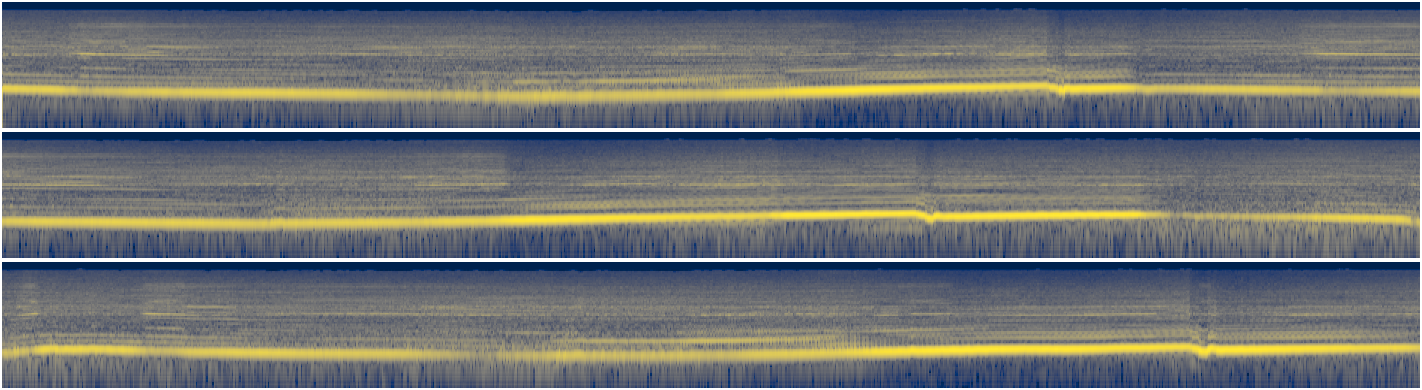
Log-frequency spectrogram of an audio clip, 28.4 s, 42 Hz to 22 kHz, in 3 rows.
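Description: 2008 Yamaha R1's inline-four engine at racing speed, heard through a camera mounted on the bike, over wind rush. Its pitch rises and falls as the rider accelerates and brakes through the corners, with a few sudden jumps in the note at gear changes.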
